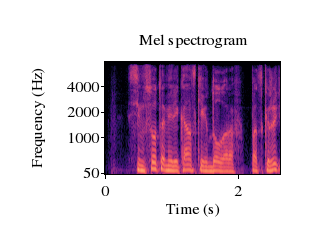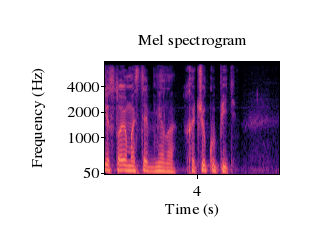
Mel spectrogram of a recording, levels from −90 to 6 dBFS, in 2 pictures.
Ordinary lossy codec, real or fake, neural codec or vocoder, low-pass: MP3, 64 kbps; real; none; 7.2 kHz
